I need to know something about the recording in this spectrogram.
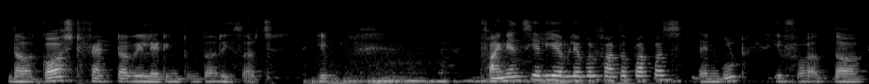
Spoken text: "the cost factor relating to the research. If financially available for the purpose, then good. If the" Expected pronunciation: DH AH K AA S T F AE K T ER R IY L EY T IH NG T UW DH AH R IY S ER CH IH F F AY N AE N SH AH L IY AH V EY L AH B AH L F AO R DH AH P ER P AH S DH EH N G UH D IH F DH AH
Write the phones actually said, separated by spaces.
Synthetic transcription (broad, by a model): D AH K AA S T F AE K T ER R IY L EY T IH NG T UW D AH R IY S ER CH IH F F AY N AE N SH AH L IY AH V EY L AH B AH L F AO R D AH P ER P AH S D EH N G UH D IH F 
